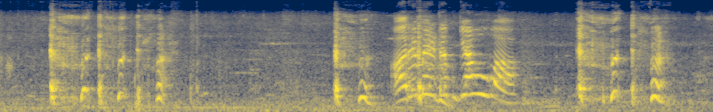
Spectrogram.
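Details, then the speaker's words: A child's short, acted coughs in two clusters with a brief voiced sound between, in a staged skit about a strong cough: cough. "अरे madam मेरे को बहुत तेज से ना खांसी आ रही है।"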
